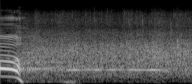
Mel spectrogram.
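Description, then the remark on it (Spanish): A large audience at a church service breaks into loud, sustained applause, a dense steady wash of clapping, right after a voice briefly cuts off at the start. “Dale fuerte ese aplauso.”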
